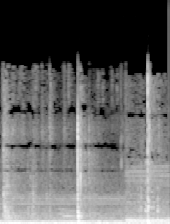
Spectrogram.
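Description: A basketball bangs against a backboard.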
